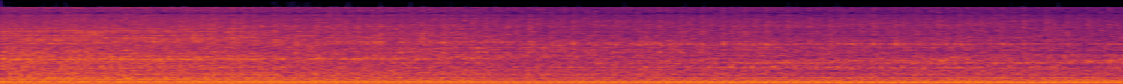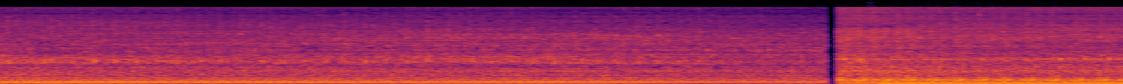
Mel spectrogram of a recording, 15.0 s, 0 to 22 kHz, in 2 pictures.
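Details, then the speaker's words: 1955 Buick Super on 1973 Electra frame, 455 big-block V8, new fuel pump, K-Seal radiator leak fix: deep, even burble around three pulses a second, no knocks or ticks; temperature holding 180, no oil gauge yet, healthy warm idle. "Don't have an oil pressure gauge yet, but I think it'd be making a lot more noise if I didn't have oil pressure."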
